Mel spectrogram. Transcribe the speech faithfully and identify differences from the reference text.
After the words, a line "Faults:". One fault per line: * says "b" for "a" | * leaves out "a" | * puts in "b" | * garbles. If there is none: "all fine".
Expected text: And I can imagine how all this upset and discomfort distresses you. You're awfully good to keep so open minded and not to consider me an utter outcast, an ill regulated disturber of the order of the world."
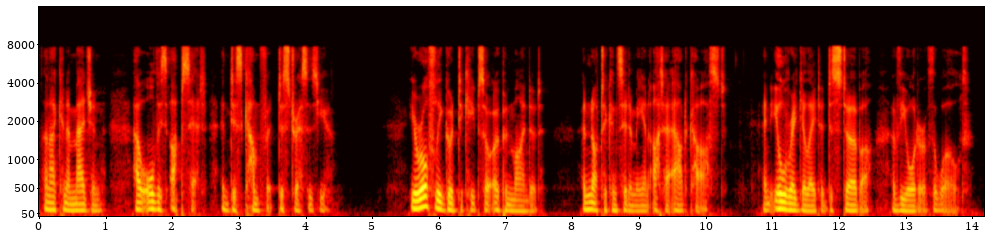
And I can imagine how all this upset and discomfort distresses you. You're awfully good to keep so open minded and not to consider me an utter outcast, an ill regulated disturber of the order of the world."
Faults:
all fine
